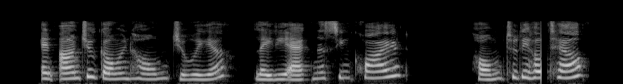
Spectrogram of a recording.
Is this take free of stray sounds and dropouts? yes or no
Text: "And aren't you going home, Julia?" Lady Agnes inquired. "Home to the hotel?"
no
